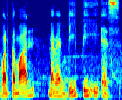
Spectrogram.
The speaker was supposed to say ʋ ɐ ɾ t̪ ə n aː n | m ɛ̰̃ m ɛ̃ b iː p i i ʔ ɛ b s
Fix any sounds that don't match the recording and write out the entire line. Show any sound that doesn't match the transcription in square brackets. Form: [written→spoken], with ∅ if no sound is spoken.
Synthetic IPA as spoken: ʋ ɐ ɾ t̪ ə [n→m] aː n | m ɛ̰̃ m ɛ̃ b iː p i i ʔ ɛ [b→∅] s

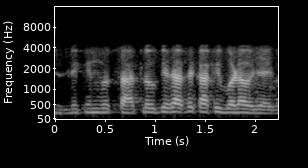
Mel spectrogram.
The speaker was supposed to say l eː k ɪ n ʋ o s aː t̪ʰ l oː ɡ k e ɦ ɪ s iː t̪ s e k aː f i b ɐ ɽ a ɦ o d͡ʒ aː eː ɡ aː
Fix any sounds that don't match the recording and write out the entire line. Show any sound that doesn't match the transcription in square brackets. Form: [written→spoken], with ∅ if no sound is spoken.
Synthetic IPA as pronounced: l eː k ɪ n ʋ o s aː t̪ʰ l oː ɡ k e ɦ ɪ s [iː→aː] t̪ s e k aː f i b ɐ ɽ a ɦ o d͡ʒ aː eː ɡ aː

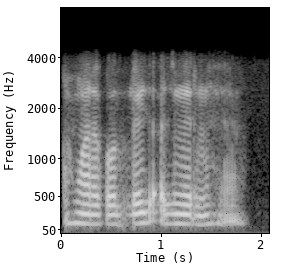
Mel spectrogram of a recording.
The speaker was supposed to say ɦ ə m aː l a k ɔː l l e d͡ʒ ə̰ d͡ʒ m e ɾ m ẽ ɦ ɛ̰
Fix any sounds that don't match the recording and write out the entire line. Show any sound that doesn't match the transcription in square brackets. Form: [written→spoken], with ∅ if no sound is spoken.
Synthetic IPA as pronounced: ɦ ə m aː [l→ɾ] a k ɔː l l e d͡ʒ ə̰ d͡ʒ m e ɾ m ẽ ɦ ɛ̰

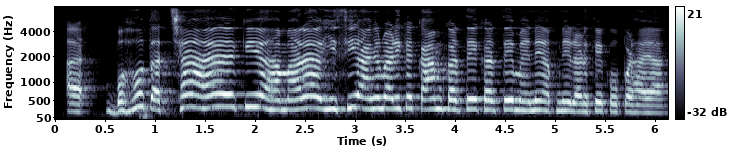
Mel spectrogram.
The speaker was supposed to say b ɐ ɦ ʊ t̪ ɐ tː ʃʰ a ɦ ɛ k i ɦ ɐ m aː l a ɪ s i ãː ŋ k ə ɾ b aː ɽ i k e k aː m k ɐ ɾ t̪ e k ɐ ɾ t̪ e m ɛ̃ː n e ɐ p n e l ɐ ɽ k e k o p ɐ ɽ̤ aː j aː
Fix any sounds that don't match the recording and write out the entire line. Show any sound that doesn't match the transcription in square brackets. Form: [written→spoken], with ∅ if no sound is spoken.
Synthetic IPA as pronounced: b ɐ ɦ ʊ t̪ ɐ tː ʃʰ a ɦ ɛ k i ɦ ɐ m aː [l→ɾ] a ɪ s i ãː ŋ [k→ɡ] ə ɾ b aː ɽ i k e k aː m k ɐ ɾ t̪ e k ɐ ɾ t̪ e m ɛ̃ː n e ɐ p n e l ɐ ɽ k e k o p ɐ ɽ̤ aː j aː

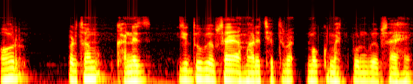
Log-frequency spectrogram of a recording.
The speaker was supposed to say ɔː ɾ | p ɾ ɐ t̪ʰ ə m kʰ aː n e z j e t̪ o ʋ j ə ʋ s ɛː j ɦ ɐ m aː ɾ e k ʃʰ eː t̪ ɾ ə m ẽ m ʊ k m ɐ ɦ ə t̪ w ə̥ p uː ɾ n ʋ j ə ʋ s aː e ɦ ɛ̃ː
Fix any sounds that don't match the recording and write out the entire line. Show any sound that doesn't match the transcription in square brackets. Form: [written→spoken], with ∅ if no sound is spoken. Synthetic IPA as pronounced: ɔː ɾ | p ɾ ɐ t̪ʰ ə m kʰ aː n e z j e [t̪→d̪] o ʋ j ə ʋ s [ɛː→aː] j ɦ ɐ m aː ɾ e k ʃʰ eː t̪ ɾ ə m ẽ m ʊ k m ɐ ɦ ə t̪ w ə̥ p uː ɾ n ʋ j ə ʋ s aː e ɦ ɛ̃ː

